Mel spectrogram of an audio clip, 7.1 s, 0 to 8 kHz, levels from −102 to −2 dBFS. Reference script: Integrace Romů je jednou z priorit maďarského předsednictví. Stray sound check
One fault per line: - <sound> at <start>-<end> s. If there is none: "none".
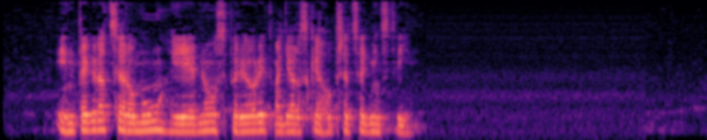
none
